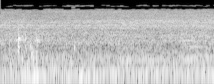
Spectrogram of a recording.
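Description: Video slot machine's game music and sounds over the steady low hum of a casino floor, with a few short chime tones just after the start.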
